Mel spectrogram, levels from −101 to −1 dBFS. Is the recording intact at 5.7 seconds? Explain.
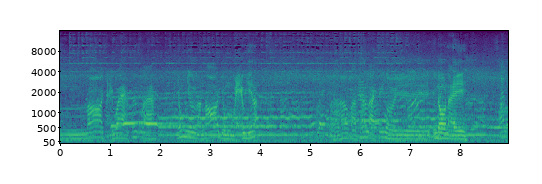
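Yes, the audio at 5.7 seconds is intact, with no dropout, click, distortion or other fault at that moment.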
